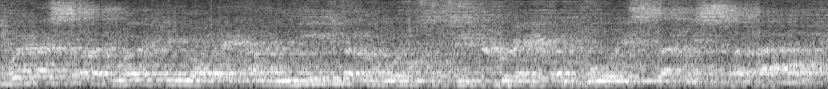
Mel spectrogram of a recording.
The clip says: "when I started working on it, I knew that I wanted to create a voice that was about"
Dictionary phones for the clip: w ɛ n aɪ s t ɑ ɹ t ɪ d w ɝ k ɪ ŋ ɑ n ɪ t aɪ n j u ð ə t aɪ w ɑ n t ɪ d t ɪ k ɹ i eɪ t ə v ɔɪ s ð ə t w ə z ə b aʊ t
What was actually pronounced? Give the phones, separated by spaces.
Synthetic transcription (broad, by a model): w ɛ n aɪ s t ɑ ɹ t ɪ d w ɝ k ɪ ŋ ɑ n ɪ t aɪ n j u ð ə t aɪ w ɑ n t ɪ d t ɪ k ɹ i eɪ t ə v ɔɪ s ð ə t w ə s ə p aʊ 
